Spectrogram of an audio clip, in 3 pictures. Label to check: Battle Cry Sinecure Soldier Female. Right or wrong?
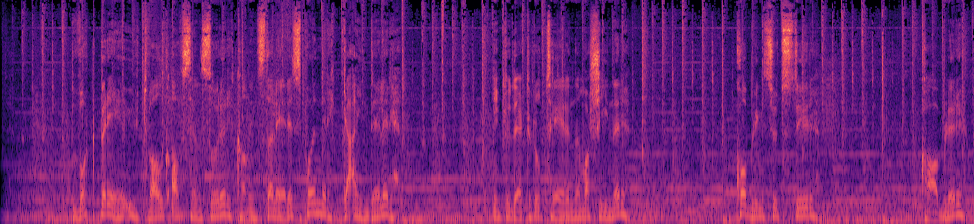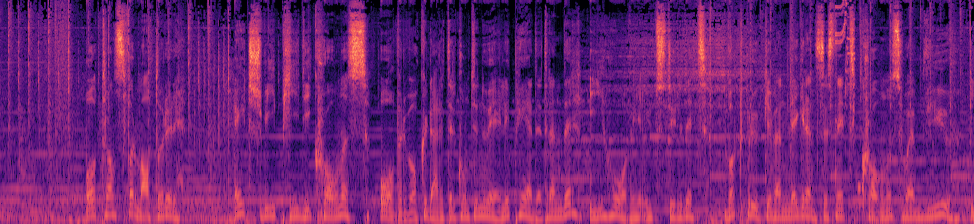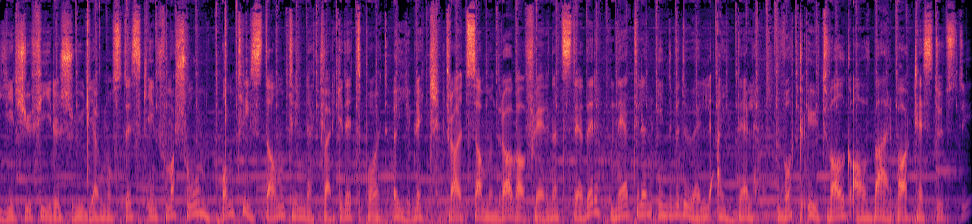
Wrong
